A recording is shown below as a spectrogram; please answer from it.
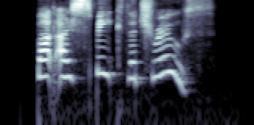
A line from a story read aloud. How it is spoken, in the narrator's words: shouted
